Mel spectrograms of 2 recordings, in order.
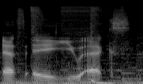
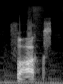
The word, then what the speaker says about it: faux: In fact, we can't even make it to the vocabulary word of the day because he can't pronounce the word F-A-U-X. Fox. Oh? Like the soup? See? Faux.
